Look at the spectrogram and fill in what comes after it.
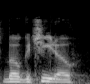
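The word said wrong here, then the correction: Bogue Chitto: Oh, man. – Chitto, man.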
